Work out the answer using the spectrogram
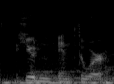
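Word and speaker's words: Óðinn and Þórr: by Odin and Thor or technically huden enthur if you want to pronounce it properly but whatever okay let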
